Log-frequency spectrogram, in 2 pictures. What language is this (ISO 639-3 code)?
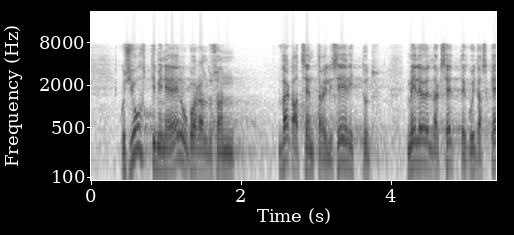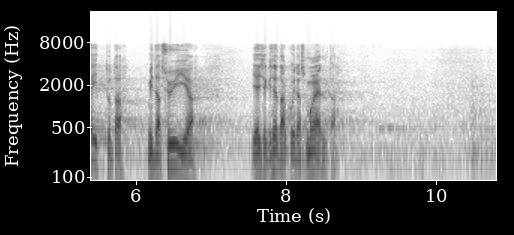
est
